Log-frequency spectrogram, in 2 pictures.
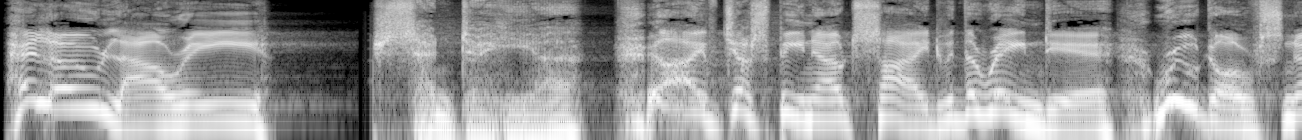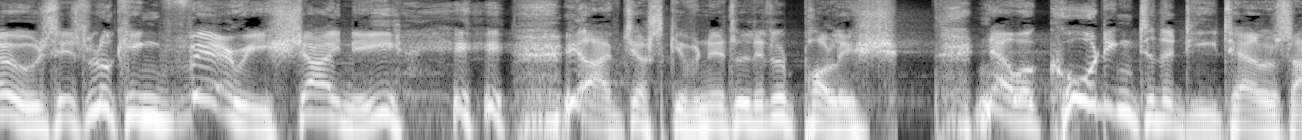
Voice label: Personalised Santa Message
